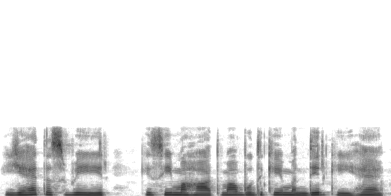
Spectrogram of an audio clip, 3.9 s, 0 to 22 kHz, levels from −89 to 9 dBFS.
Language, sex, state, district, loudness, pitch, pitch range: Hindi, female, Uttar Pradesh, Lalitpur, -16 LUFS, 195 Hz, 185-205 Hz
